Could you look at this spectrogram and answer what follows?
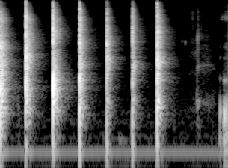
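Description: One person claps seven times, each clap sharp, close and evenly spaced, before a short silence.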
